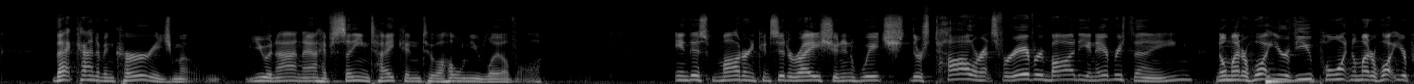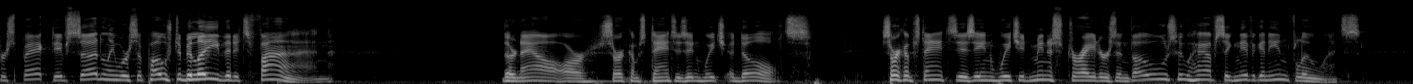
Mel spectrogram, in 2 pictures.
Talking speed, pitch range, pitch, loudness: 135 wpm, 150-210 Hz, 180 Hz, -33 LUFS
